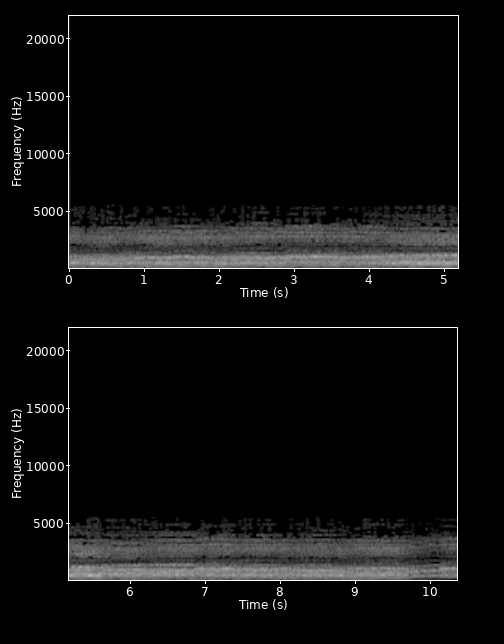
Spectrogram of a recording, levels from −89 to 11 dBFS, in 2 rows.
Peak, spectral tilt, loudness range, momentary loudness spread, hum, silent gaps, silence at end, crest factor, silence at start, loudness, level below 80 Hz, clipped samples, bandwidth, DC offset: -14 dBFS; -2.5 dB/octave; 2 LU; 5 LU; none; none; 0 s; 16 dB; 0 s; -31 LUFS; -86 dBFS; under 0.1%; 5.6 kHz; under 0.1%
